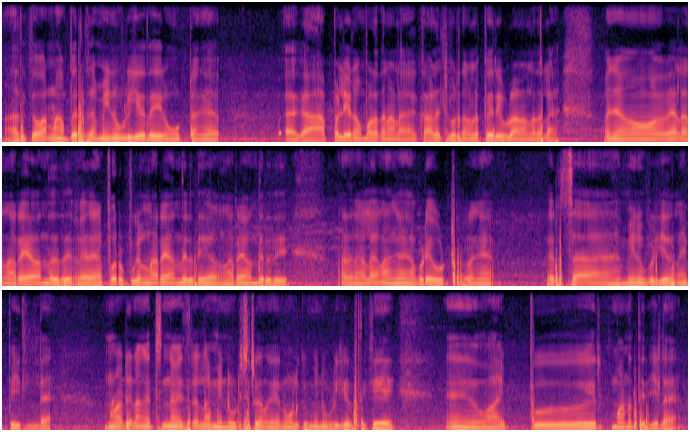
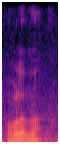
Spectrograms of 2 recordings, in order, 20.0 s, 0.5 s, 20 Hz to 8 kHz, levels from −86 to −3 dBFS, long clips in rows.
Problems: constant background noise, echo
